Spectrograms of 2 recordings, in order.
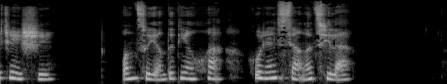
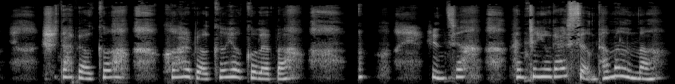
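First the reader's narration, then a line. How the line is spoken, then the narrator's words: Laughing question. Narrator (Chinese): 周琪琪笑着问道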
